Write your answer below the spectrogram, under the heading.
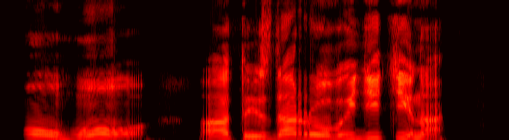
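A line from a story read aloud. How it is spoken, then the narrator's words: Loud shout. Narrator (Russian): шумно выкрикнул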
